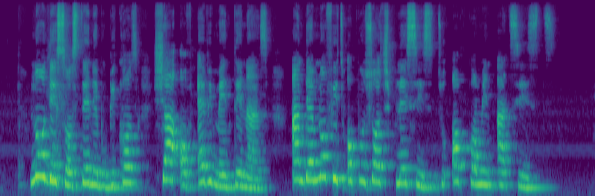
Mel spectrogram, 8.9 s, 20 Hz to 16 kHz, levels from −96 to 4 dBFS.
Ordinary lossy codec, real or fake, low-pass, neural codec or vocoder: none; real; 14.4 kHz; none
